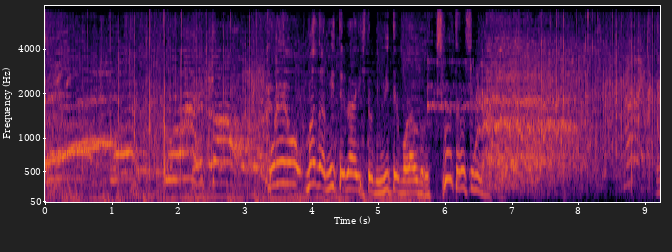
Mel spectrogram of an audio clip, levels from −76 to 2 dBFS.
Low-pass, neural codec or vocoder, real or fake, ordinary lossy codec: 7.2 kHz; codec, 16 kHz, 16 kbps, FreqCodec, smaller model; fake; none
